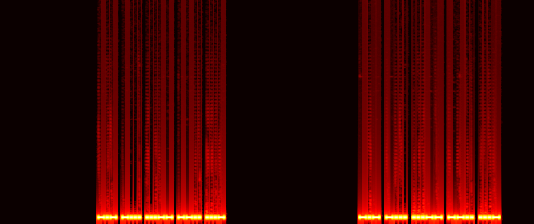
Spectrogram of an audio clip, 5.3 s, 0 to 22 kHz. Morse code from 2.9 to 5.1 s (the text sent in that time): KB3ZV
